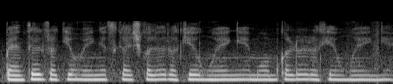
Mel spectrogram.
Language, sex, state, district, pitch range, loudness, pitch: Hindi, female, Bihar, Sitamarhi, 215-225 Hz, -16 LUFS, 220 Hz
